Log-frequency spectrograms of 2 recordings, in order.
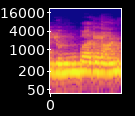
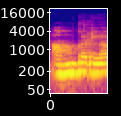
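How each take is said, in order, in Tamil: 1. இந்த வார்த்தை 'yu' ஒலியில் ஆரம்பிக்குது. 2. இந்த வார்த்தை சாதாரண 'a' ஒலியில் ஆரம்பிக்குது. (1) "யும்பர்லான்னு படிக்க மாட்டோம்" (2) "அம்பர்லா படிப்பீங்களாம்மா"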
